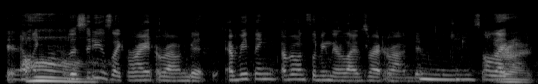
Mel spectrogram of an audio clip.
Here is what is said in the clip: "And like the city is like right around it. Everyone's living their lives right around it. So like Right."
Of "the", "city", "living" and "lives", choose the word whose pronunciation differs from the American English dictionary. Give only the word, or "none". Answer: none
